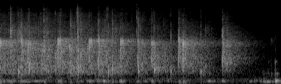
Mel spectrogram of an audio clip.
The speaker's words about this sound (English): In 2023, our average attendance of kids, that's up there right now, is 60. You can clap for that.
